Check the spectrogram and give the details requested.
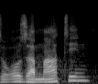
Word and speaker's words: Rosa Martin: Now we go up to a peer-to-peer system, and our last speaker is Rosa Martin. Is it correctly pronounced?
